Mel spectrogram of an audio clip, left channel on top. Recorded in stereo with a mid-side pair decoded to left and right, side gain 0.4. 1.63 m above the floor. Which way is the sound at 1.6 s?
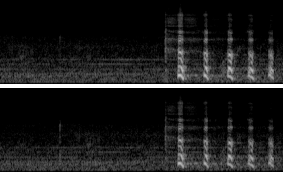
25° left.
